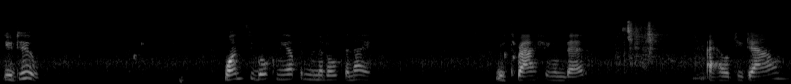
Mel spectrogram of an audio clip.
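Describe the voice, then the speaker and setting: A woman playing a worried yet tender, teasing 1940s journalist in a naturalistic radio play, with a husky voice. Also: medium pitch, normal speed, long pauses, a bit bright, slight background noise, lightly acted. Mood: anxious. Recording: dull lo-fi recording.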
